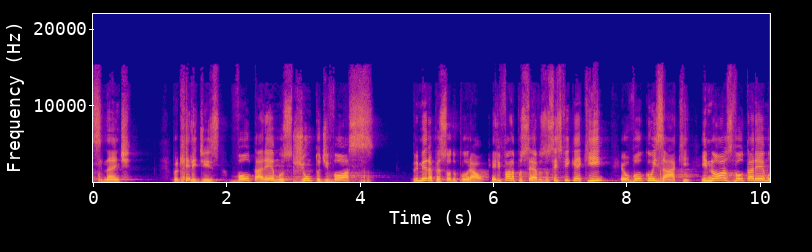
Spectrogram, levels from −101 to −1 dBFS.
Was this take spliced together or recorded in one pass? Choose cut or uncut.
cut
